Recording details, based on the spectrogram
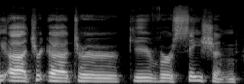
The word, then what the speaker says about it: tergiversation: So the pronunciation key is TERGIV-ER-SAY-SHUN. But the spelling is TERGIVERSATION.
